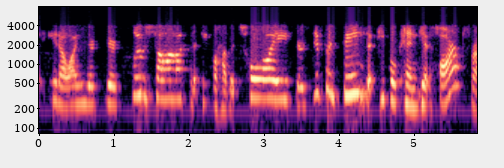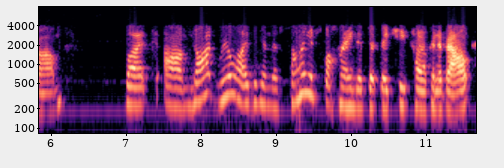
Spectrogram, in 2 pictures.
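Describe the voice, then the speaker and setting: An older woman, a grandmother, calling in to a radio talk show over the phone, talking earnestly and rambling with frequent restarts. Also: on the high side. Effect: heard over the phone. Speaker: caller. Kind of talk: call-in radio chat. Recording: tinny phone line.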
